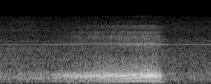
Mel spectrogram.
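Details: A single snore from a sleeping 12-week-old Leonberger puppy named Phineas, tired from a morning at the park. The rasping snore builds in loudness for about a second, then cuts off into quiet.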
